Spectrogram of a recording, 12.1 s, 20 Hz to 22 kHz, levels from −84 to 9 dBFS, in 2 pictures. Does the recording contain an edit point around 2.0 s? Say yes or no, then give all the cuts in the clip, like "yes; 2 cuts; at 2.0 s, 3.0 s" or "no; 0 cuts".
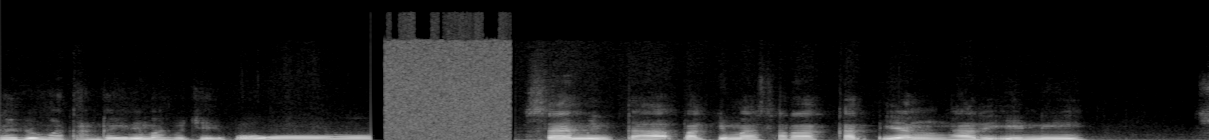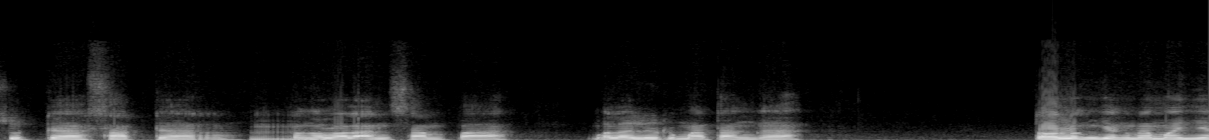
yes; 1 cut; at 2.0 s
